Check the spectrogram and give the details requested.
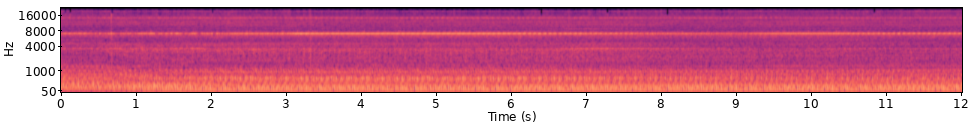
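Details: Leran washing machine on spin cycle: steady motor drone with an even thump about four times a second as the drum turns; drum knocking from an unbalanced load, avoided by briefly tumbling laundry to distribute it.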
